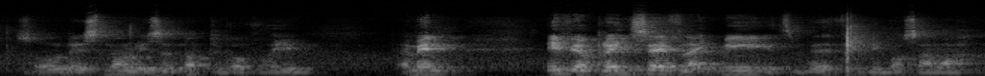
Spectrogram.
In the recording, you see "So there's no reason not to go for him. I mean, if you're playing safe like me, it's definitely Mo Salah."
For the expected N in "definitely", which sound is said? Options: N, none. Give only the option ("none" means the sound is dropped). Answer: none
